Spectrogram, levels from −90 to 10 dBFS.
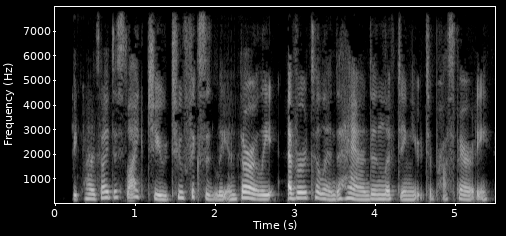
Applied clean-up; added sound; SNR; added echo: neural mask model DeepFilterNet 3.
